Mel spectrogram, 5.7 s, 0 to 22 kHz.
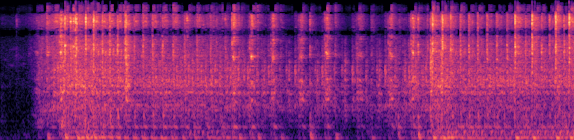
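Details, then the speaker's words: Free 5000 W Powerback gas generator after new aftermarket carburetor, fuel lines, filter, petcock, spark plug, gaskets and oil, choked start: fires quickly and settles into a steady, even drone with no stumbling; runs normally. "runs great."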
